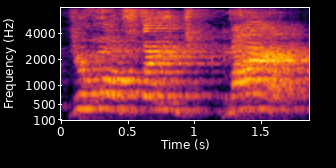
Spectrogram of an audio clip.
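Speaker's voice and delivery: high, slow frantic shout; club owner shouting. Retold or imitated. Club owner yelling at the new comic to go on. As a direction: yell him onto the stage right now. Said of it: "She goes".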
